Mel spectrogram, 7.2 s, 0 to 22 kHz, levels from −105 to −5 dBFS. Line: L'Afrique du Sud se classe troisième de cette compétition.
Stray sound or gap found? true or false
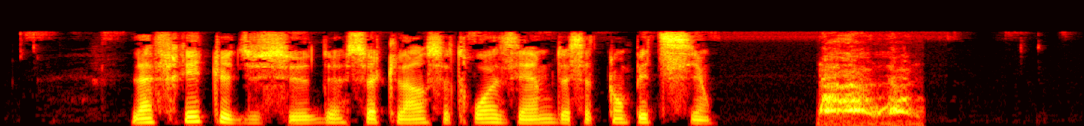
true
